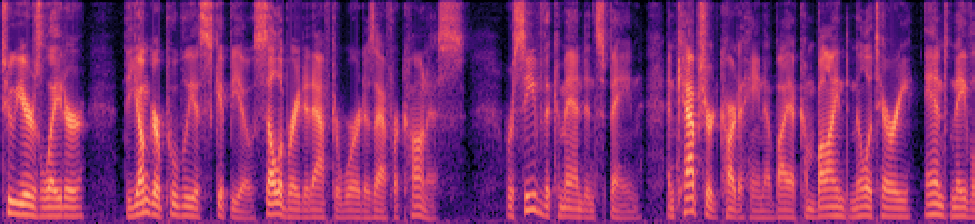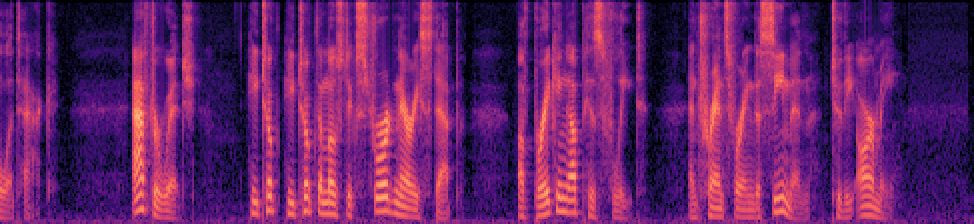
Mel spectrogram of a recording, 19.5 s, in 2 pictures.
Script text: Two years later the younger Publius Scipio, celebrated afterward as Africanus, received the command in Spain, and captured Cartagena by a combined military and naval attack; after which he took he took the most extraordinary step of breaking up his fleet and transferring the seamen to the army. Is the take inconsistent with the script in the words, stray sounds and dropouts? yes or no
no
